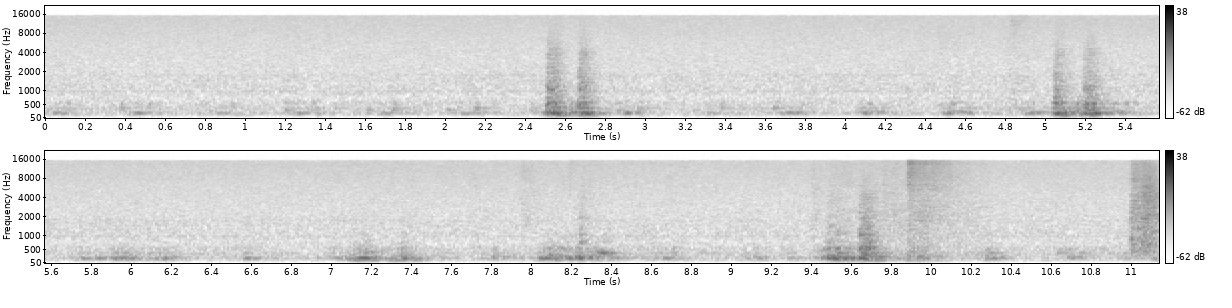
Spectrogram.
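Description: Rapid whooshing fetal heartbeat on a Doppler monitor, with louder thumps every few seconds consistent with fetal hiccups.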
